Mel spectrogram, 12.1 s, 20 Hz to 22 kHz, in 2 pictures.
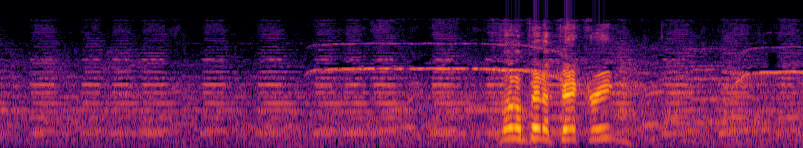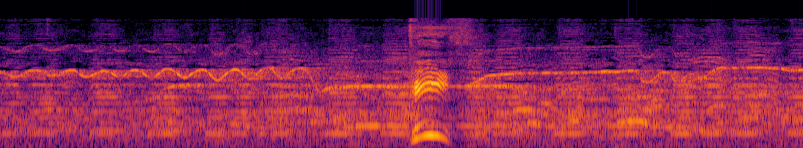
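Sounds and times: steady held street tones: 0:00.0 - 0:12.0.

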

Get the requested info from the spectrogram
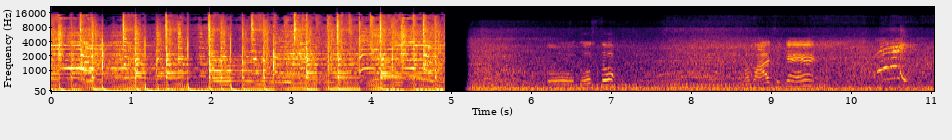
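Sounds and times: traffic engines rumbling: 0:05.2 - 0:11.0.

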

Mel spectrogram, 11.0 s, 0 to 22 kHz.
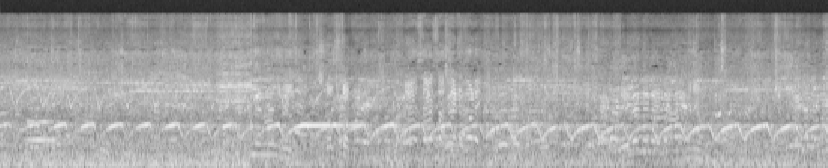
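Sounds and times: crowd chatter: 0:00.0 - 0:11.0
police siren yelping: 0:00.0 - 0:11.0.

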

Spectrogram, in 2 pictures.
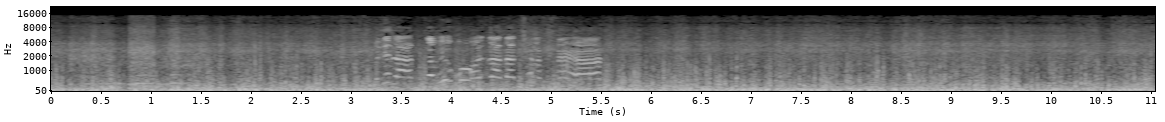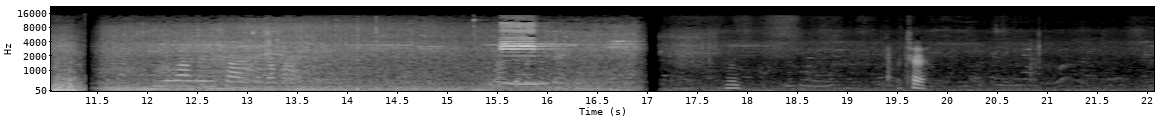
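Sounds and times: wind rushing over microphone: 0:00.0 - 0:11.4
road traffic: 0:00.0 - 0:22.0
street traffic noise: 0:00.0 - 0:22.0
vehicle horn blast: 0:14.4 - 0:17.0.

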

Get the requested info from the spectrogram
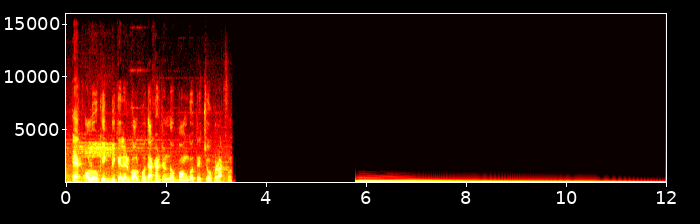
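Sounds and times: deep synthesized gliding tone: 0:05.8 - 0:12.0.

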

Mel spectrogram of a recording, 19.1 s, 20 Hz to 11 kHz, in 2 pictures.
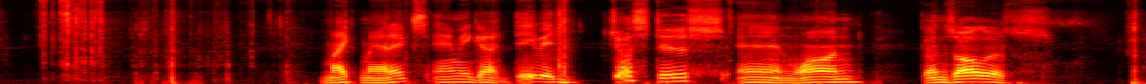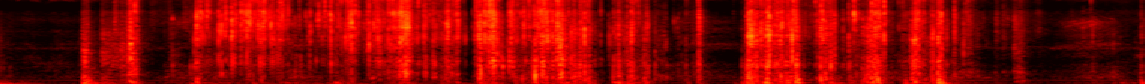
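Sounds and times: foil wrapper tearing and crinkling: 0:00.3 - 0:01.7, 0:11.0 - 0:18.0.

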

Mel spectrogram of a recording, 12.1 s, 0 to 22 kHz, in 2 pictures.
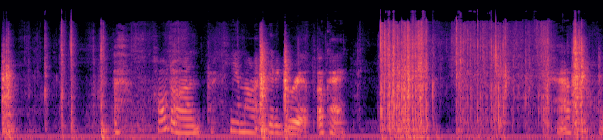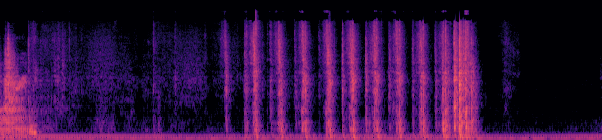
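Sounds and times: cards being shuffled: 0:03.8 - 0:05.8, 0:08.1 - 0:10.9.

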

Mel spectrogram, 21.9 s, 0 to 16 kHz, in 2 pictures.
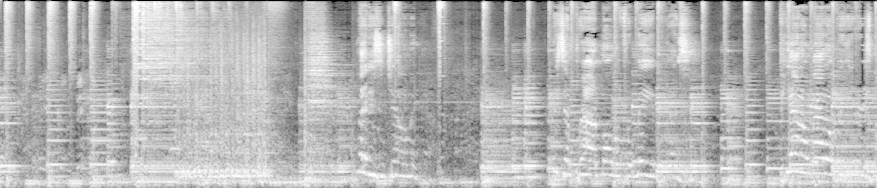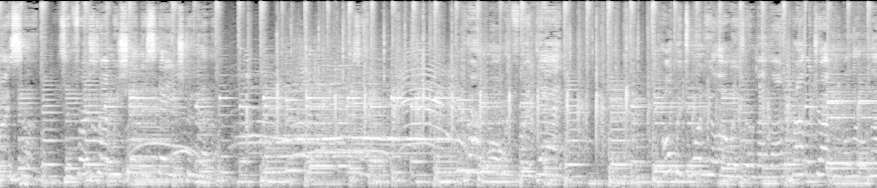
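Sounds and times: electric blues band playing: 0:00.0 - 0:21.9
bending lead guitar notes: 0:12.2 - 0:19.2.

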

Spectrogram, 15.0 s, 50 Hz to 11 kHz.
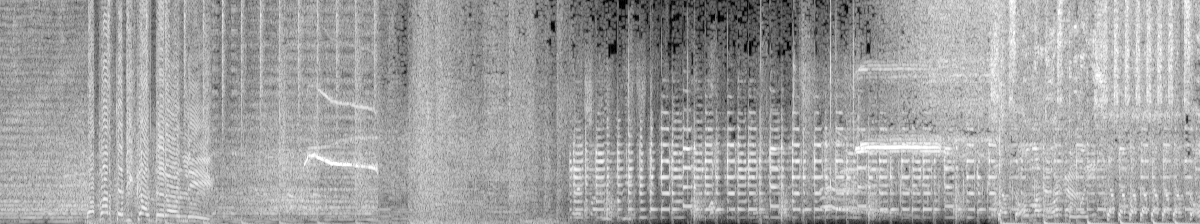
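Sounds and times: pulsing guitar-like pattern: 0:06.0 - 0:15.0
background music with guitar and beat: 0:06.3 - 0:15.0.

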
